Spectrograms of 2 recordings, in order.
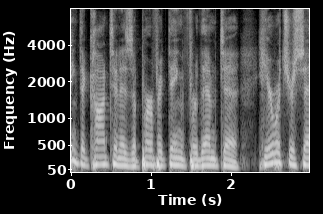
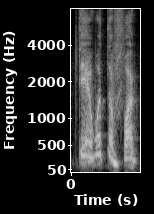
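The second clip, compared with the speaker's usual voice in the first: much higher, softer startled "what the fuck"; alarmed disbelief; 11 semitones higher, 5 dB quieter than usual. Retold or imitated. Inmate hearing the blade next door, high and alarmed. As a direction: gasp it out under your breath. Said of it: "And you're like".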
